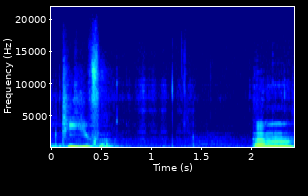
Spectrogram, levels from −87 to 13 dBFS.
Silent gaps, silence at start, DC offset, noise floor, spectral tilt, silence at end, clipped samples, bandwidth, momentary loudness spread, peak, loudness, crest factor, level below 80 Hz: none; 0 s; under 0.1%; -68 dBFS; -6.5 dB/octave; 0 s; under 0.1%; 18.5 kHz; 26 LU; -18 dBFS; -38 LUFS; 22 dB; -52 dBFS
